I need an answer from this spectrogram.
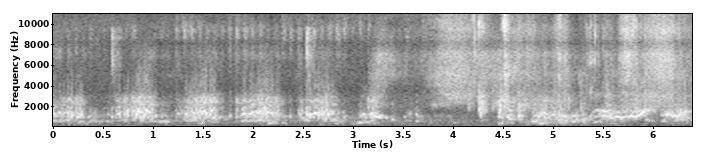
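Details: Guinea pigs give bursts of squeaky chatter in uneven pulses, almost two per second. Brief whistled chirps wobble up and down, and a rustling hiss runs through the second half.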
